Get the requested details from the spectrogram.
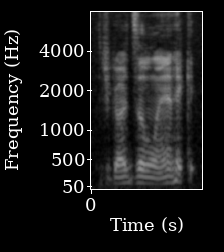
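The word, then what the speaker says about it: Grudzielanek: Grudzelanik. Is it Grudza. J? No, it's an E. So it's I-E? no. Yeah, it's Oh my goodness. Z-I-E. It's pronounced Z according to the pronunciation key here.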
